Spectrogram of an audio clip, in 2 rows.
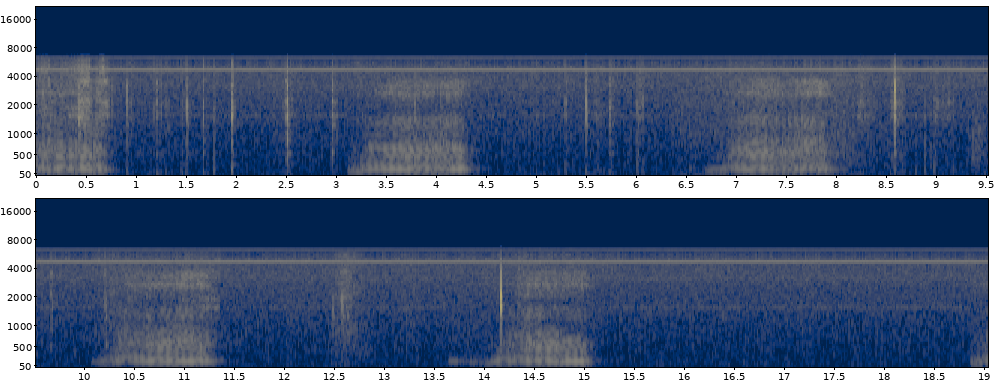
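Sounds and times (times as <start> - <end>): dog snoring loudly: 0.0 - 0.8, 3.1 - 4.4, 6.7 - 8.2, 10.1 - 11.4, 13.6 - 15.2.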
